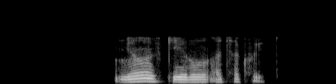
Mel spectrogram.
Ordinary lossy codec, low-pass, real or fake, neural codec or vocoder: Opus, 24 kbps; 3.6 kHz; fake; codec, 16 kHz, 8 kbps, FreqCodec, smaller model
